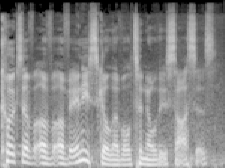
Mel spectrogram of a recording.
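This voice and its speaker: A man's voice: mid-range voice, expressive, normal speed, a little mellow. A man, working as a radio interviewer and reporter. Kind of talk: interview questions and radio narration. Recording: faint background noise.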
